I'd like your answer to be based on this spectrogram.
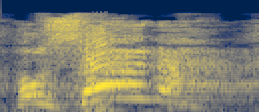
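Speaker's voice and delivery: long, high, slow shouted Hosanna; preacher crying out Hosanna as a prayer for help. Acted. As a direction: cry it out high and drawn out. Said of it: "Hosanna means".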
